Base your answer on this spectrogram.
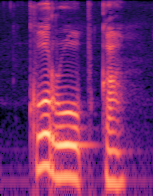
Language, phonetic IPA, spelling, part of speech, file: Ukrainian, [kɔˈrɔbkɐ], коробка, noun, Uk-коробка.ogg
- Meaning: 1. box, case (mostly made of carton) 2. gearbox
